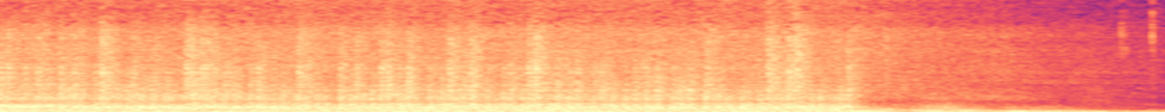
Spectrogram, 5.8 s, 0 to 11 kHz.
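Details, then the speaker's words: Big-turbo Audi A4 B7 after drive-by-wire install, no vacuum leaks found: engine holds a high steady buzz instead of settling, then shut off; throttle body suspected open too far, injectors also suspected but considered unlikely. "it's open too much, and I believe that's why it sounds like it wants to run away."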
